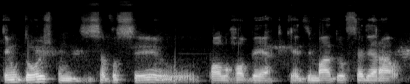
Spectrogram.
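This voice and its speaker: With music playing behind him, a man keeps his intonation fairly even. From Alagoas, Brazil. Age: 60s. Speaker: judge. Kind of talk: interview. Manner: halting.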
